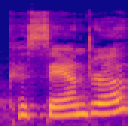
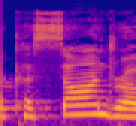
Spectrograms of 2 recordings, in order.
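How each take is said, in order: First: Cassandra with the middle vowel as in "and"; Cassandra, short front A in the second syllable. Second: Cassandra with the middle vowel as in "on"; Cassandra, open AH in the second syllable. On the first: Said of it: "with an and". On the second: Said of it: "with an on". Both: Shown as a demonstration.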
